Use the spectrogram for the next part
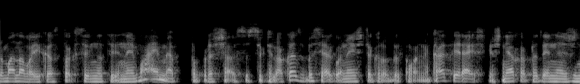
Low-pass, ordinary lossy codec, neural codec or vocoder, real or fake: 7.2 kHz; MP3, 32 kbps; codec, 16 kHz, 8 kbps, FunCodec, trained on LibriTTS, 25 frames a second; fake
